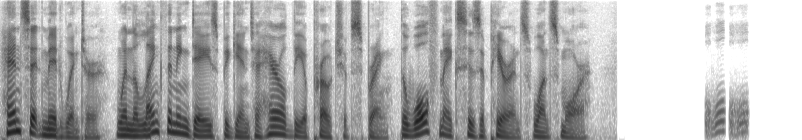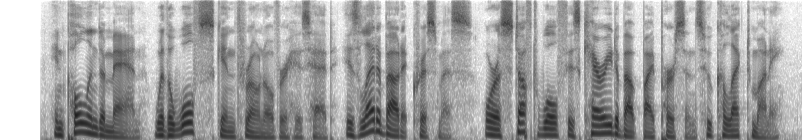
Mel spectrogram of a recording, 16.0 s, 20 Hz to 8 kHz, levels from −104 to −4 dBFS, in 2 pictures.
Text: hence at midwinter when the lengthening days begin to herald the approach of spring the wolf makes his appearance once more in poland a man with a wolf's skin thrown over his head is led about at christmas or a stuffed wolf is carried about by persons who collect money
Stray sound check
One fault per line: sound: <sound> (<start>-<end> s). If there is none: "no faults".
sound: laugh (7.0-7.5 s)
